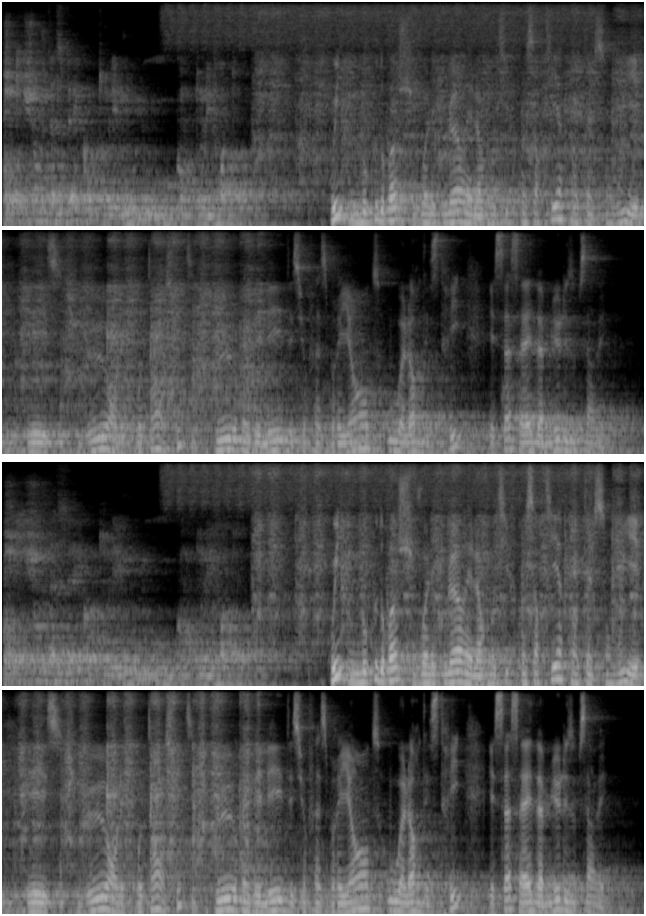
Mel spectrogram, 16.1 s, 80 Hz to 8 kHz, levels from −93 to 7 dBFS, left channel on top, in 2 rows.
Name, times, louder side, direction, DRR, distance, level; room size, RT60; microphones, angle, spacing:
voice 1, 0.0-2.8 11.5-12.2 14.3-14.4, left 1 dB, 85° left, -4 dB, 2.4 m, -37 dB
sound 1, 2.0-7.4, right 2 dB, 10° right, 1.2 m, -54 dB
sound 2, 3.1-11.3, right 5 dB, 75° right, 1.1 m, -41 dB
voice 2, 4.1-15.6, right 3 dB, 30° right, 13 dB, 0.3 m, -30 dB
12.0 x 4.3 x 7.1 m, 2.7 s
head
